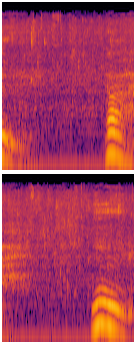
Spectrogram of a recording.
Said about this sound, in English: sucks having that cold water out of the spout splashing on me, too, let me tell you.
